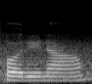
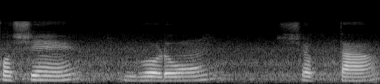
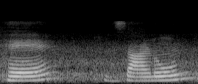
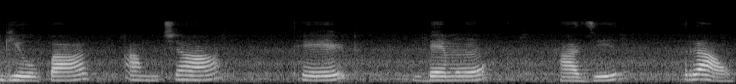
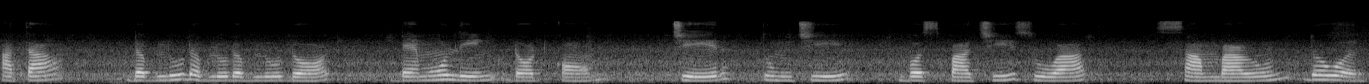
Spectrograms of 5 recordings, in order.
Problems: constant background noise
